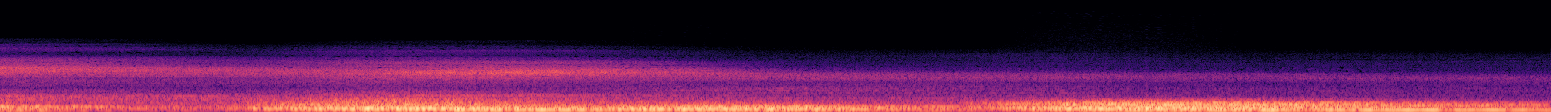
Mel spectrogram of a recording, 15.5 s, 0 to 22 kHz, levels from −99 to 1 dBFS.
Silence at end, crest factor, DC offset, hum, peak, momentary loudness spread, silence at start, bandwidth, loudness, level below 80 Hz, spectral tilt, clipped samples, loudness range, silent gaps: 0 s; 14 dB; under 0.1%; none; -2 dBFS; 16 LU; 0 s; 3.1 kHz; -18 LUFS; -20 dBFS; -13 dB/octave; under 0.1%; 6 LU; none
